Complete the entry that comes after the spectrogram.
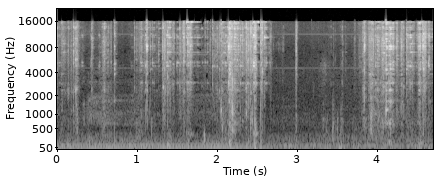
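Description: Keys jangle and scrape against an ice-frozen lock in freezing weather, busy metallic clinking and rattling bursts up close, repeated as someone struggles to turn the key.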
